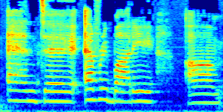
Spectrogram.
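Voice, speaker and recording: Speaking with a Ukrainian accent, a woman uses a fairly high pitch and monotone, flat intonation amid noticeable background noise and audible room echo. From Ukraine. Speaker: TV show host. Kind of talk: interview. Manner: halting.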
